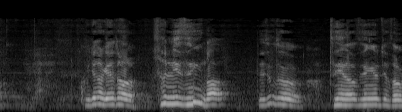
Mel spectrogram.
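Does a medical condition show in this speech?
Yes: grade 1 brain lesion disability, severe.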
